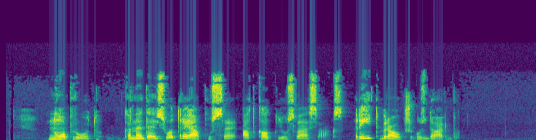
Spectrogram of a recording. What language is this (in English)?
Latvian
